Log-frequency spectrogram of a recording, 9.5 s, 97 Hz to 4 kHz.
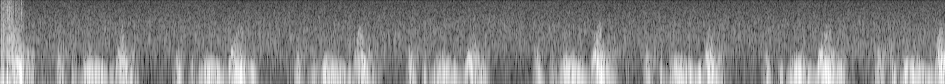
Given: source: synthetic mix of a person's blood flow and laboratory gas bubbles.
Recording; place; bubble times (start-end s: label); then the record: Doppler ultrasound of blood flow; precordium
no bubbles
From the record:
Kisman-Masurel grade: 000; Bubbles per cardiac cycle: 0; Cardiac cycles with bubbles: 0%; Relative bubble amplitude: no bubbles discernible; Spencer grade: 0 (complete lack of bubble signals)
